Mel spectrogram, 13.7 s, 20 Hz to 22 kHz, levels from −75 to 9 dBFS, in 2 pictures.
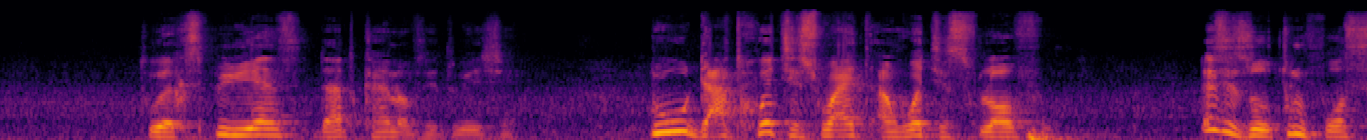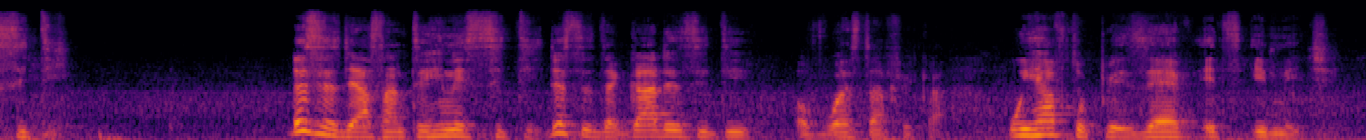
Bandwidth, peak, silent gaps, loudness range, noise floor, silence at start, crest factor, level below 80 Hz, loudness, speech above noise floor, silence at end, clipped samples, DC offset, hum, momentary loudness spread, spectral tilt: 16 kHz; -2 dBFS; none; 4 LU; -45 dBFS; 0.3 s; 18 dB; -40 dBFS; -20 LUFS; 25 dB; 0 s; under 0.1%; under 0.1%; none; 15 LU; -5 dB/octave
